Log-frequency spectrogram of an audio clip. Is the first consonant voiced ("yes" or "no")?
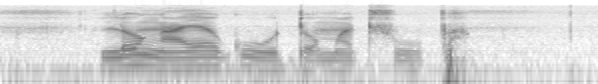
yes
